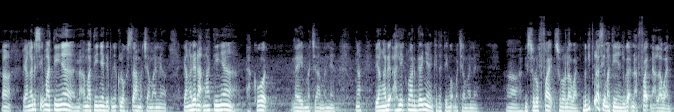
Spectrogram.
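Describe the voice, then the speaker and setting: A man gives a religious lecture, preaching in an animated way and often prompting listeners with "ha?". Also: medium pitch, a little fast, slightly rough. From Singapore. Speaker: religious teacher. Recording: lo-fi dull lecture recording.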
